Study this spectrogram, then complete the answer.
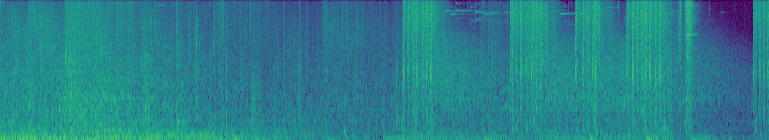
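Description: A rifle fires loud shots in quick bursts.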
